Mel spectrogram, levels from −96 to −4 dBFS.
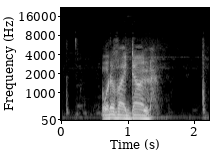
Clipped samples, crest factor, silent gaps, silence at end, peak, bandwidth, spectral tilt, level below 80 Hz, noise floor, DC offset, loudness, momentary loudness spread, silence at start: under 0.1%; 16 dB; none; 0.05 s; -12 dBFS; 7.2 kHz; -8 dB/octave; -52 dBFS; -72 dBFS; under 0.1%; -26 LUFS; 9 LU; 0.6 s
